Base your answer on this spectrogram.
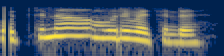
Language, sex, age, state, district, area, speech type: Malayalam, female, 30-45, Kerala, Alappuzha, rural, conversation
